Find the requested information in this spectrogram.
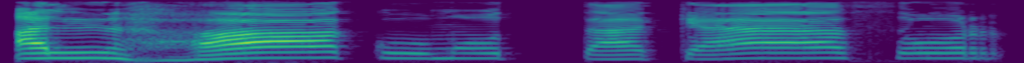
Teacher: لام کے اوپر قلقلہ بالکل نہیں کرنا، ال نہیں پڑھنا، ال ادھر ہی آپ کی زبان ٹک جائے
